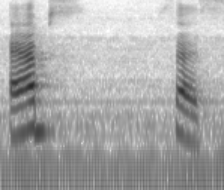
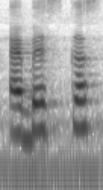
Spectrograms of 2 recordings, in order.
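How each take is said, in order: First: No k sound is heard in the middle. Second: A k sound is heard in the middle. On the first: The speaker calls it right. "इसको हम पढ़ेंगे एब्सेस" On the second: The speaker calls it wrong. "हम इसको एबेस्कस नहीं पढ़ेंगे"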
